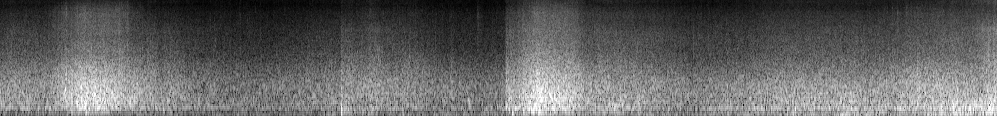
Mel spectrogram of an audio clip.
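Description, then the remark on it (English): Ocean waves roll in and break on the shore in steady washes, two fuller crashes swelling out of a constant hiss of surf, with some wind rumble and no voices. “Her healing waves, so soothing.”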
